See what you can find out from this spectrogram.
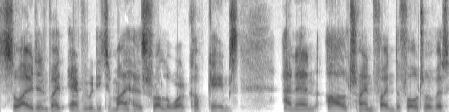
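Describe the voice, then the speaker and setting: Recorded dry and close with no echo, a man with an Irish accent speaks at a medium pitch in a bright, sharp tone. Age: 30s. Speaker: podcast co-host. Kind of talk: casual chat. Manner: animated.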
